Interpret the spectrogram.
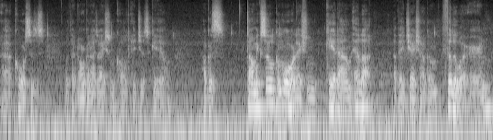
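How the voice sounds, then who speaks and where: An older man with a Belfast accent tells his own story slowly, giving each phrase in Irish and then in English, with some hesitations. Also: low-pitched, a little hiss or hum. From Northern Ireland. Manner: measured, unhurried, with hesitations. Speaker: museum storyteller.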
